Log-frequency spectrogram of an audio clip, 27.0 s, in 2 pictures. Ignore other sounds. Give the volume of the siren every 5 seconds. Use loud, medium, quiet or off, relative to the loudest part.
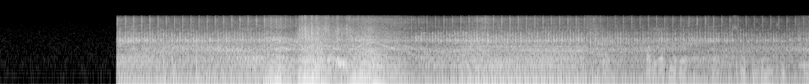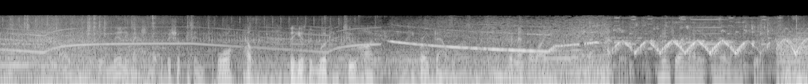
off, off, medium, quiet, loud, loud.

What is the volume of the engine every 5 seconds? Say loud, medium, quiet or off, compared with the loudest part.
loud, loud, medium, quiet, quiet, off.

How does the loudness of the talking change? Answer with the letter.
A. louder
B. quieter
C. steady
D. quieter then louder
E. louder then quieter
E.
